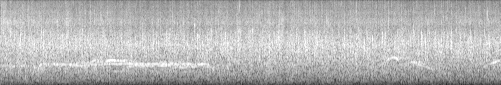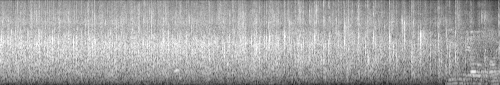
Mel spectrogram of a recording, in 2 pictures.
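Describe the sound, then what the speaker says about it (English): Sustained applause from an orchestra concert audience fills the whole stretch, dense and steady, tapering slightly near the end as the clapping thins out. "please, a big round of applause"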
